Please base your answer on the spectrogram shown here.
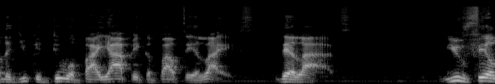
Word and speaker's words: biopic: Is it biopic? I thought it was biopic when they make a movie about a person's life, but I've heard it pronounced recently biopic. I'm like, bio picture? I'm like, biopic sounds better to me. But maybe that's just the English way of saying it.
